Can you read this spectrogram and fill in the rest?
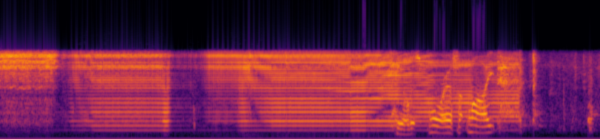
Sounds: Speech, Radio

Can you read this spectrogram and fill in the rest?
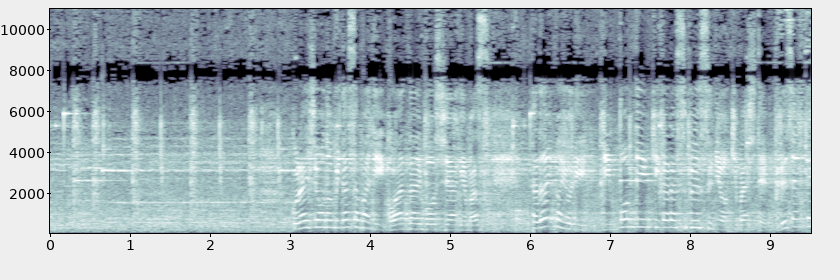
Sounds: Chink, Speech, Music

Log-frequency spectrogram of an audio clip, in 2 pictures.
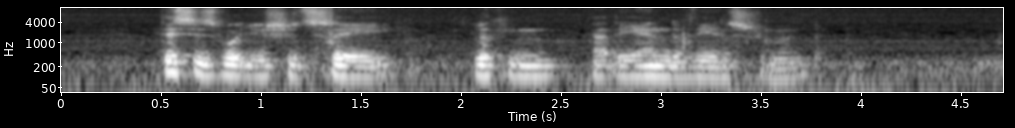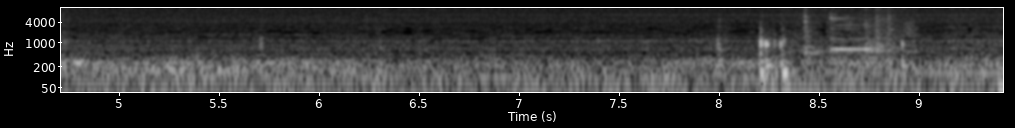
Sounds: Speech

